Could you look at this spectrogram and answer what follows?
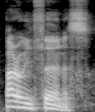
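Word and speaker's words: Barrow-in-Furness: furnace or furnace um Barrow in furnace is how it's pronounced locally so um yeah it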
